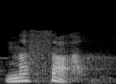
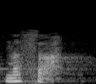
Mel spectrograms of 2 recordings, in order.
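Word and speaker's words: наса (נשא): Это древнееврейское слово «наса». Ударение на последний слог. Древнееврейское слово «наса».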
